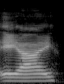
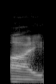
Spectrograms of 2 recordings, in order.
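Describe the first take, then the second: First: It is said as two separate letters. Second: It is said as one single syllable. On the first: It stands for artificial intelligence. "the abbreviation A I" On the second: It is the Japanese word for love. "is how you pronounce I as in like love"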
